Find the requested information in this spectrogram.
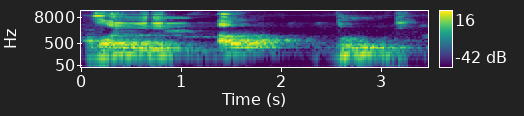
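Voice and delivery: "Ghairil maghdubi" very drawn out, lips rounded forward; lips pushed forward. Shown as a demonstration. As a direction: hold each syllable of "Ghairil maghdubi". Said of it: "tapi mono ke depan".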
